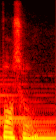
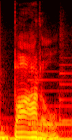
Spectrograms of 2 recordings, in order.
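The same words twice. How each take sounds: First: The middle sound is a crisp clear t. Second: The middle sound is a soft d-like flap. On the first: This is how British speakers say it. "instead of bottle" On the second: This is how Americans say it. "you guys are the ones who say bottle"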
